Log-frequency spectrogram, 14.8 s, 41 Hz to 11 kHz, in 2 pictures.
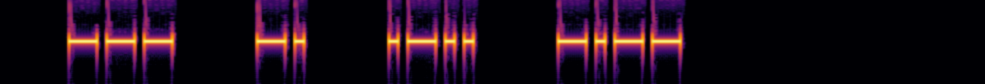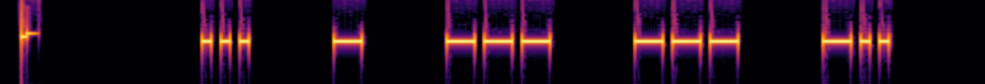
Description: Morse code, heard as a keyed tone, about 17 wpm, spaced as for 10 wpm, 690 Hz. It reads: ONLY STOOD
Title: 3x Character Spacing - Top 500 Words - 17wpm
